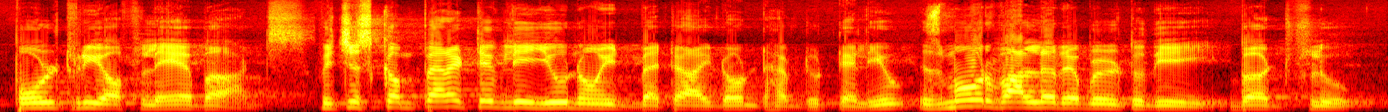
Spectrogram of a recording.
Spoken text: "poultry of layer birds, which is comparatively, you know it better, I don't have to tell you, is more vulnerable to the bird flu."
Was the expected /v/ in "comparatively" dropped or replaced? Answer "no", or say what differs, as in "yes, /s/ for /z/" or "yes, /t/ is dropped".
no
